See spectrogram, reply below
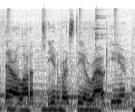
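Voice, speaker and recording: Woman student talking plainly in a promo video, lowish voice, music behind. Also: fairly even intonation, rapid-fire. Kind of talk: video testimonial.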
